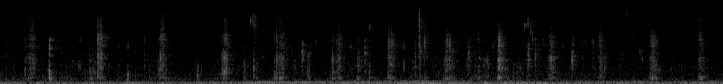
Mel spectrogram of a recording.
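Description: Close-miked chewing of a mouthful of broccoli: many small, irregular crunches and wet mouth clicks, over a steady low hum.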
